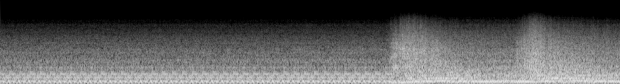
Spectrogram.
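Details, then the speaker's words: Parts-hauler pickup truck running a straight pipe with the muffler removed: loud raw exhaust with fast even popping at idle, then two sharp rising blips. A muffler is to be fitted. "Sounds like shit. So yes, it is definitely getting a muffler."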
